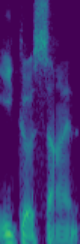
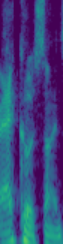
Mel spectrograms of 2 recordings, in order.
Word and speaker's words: EchoSign: obviously your experience building eco sign or echo sign sorry i realized i said it wrong on brendan's episode a million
